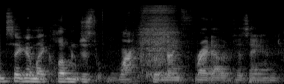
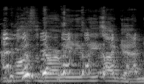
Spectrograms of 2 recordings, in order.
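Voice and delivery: laughing; 6 semitones higher, 16 dB louder than usual. Real, not acted. Player laughs at his own move.

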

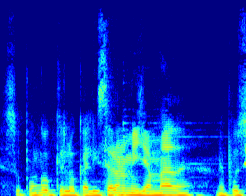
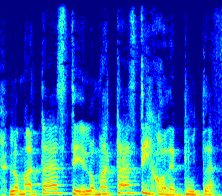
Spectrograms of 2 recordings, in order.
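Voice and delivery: higher-pitched, anguished narrated shout; accusing yell; 6 semitones higher than usual. A narrator's reading. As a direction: yell the accusation at the killer, voice raised high. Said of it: "empecé a gritarle".

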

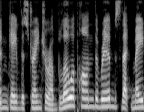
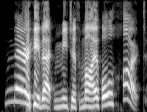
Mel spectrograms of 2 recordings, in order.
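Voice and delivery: loud, raised-pitch storybook challenge; hearty cry; 4 semitones higher, 8 dB louder than usual. A narrator's reading. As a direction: cry it out boldly to an opponent. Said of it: "cried the stranger".

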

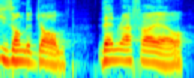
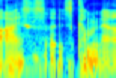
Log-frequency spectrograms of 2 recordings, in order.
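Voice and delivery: whispering; 13 semitones lower, 12 dB quieter than usual. Acted. Dramatic hushed narration.

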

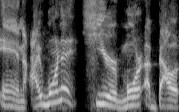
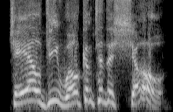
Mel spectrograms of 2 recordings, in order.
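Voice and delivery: hyped welcome shout; 7 semitones higher than usual. Acted. Host welcomes guest, shouted.

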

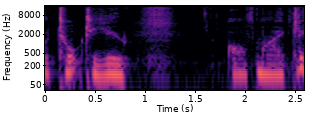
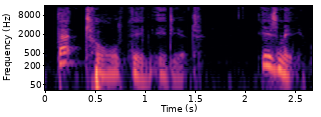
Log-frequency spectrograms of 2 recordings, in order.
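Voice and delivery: ordinary talk

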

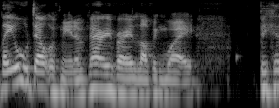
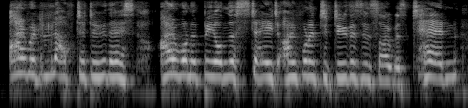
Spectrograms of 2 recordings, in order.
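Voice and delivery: much higher, over-eager excited pleading; eager shouting; 11 semitones higher than usual. Retold or imitated. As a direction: gush at her like a wildly keen fan. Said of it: "basically shouted at her".

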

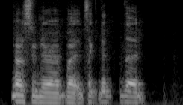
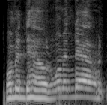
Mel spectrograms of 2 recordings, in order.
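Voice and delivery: higher, louder mock emergency call; mock alarm; 8 semitones higher, 6 dB louder than usual. Streamer announcing she broke her friend, mock-alarmed call. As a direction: call it out like a pretend casualty report.

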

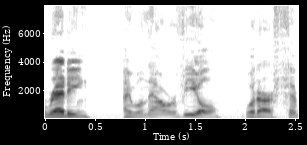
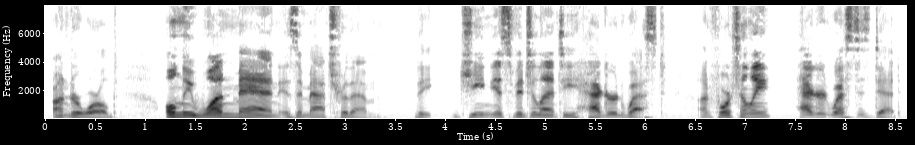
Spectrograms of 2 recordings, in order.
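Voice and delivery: dramatic book blurb read, louder; 5 dB louder than usual. Acted. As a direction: read it like a movie trailer.

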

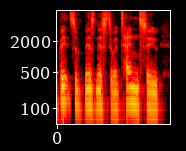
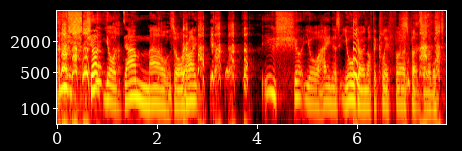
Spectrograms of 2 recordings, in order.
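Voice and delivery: playful angry rant through laughter; mock anger; 2 semitones higher, 8 dB louder than usual. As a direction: pretend to be furious, half laughing. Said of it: "mock outrage at friends".

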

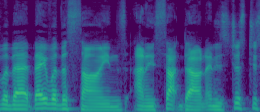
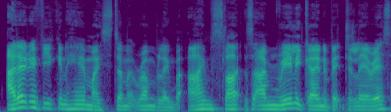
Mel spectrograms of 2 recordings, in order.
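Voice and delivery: ordinary talk, nothing marked

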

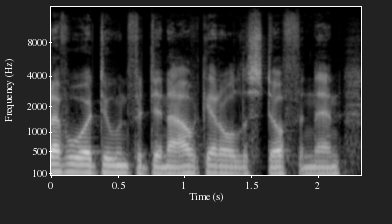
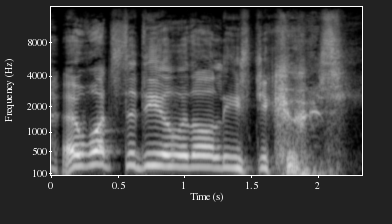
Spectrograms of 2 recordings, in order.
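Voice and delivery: high, loud mock complaining bloke; 11 semitones higher, 6 dB louder than usual. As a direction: moan like a spoiled middle-class man.

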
